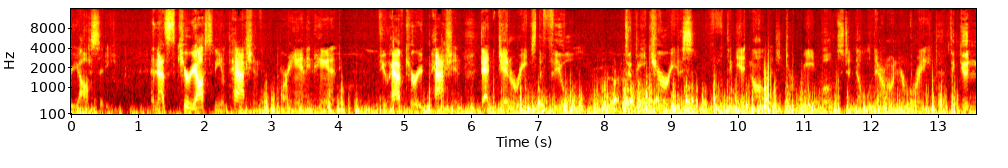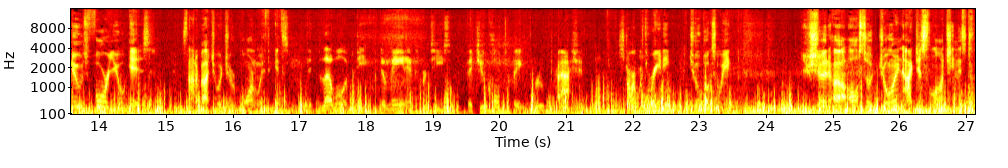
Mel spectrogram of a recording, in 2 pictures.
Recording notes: For Thanksgiving, I visited the Amish and …'s farm in Virginia and I read "Bounce" again on the airplane and recorded a video for you out in the snow by the chickens and pigs.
